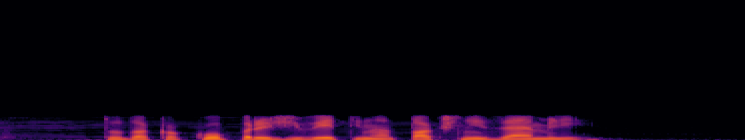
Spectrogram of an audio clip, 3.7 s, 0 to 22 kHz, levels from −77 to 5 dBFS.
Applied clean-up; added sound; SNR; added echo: neural separator model SepFormer WHAM!.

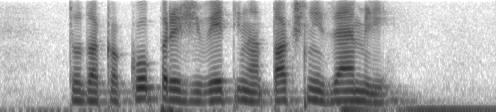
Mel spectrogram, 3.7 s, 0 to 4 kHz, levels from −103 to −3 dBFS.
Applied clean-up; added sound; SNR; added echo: none; none; none; none.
